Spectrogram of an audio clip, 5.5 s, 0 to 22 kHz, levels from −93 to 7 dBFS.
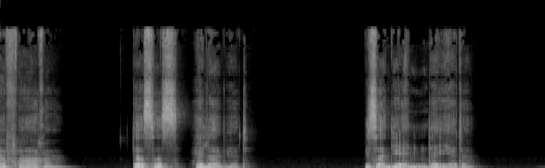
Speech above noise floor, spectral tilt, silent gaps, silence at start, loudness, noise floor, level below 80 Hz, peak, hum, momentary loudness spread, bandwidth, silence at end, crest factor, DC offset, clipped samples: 53 dB; -5 dB/octave; none; 0 s; -27 LUFS; -80 dBFS; -54 dBFS; -8 dBFS; none; 14 LU; 19 kHz; 0.7 s; 22 dB; under 0.1%; under 0.1%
